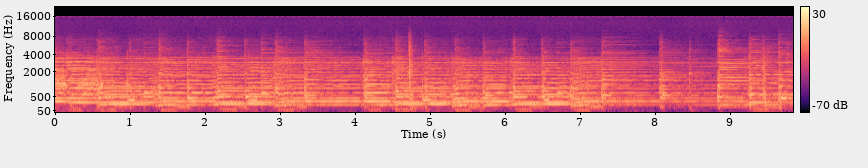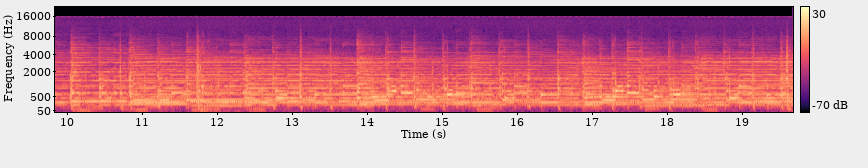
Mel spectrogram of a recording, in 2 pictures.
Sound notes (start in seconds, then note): 0.0 chicken clucking; 4.7 ax thumping; 7.1 bright acoustic music; 9.7 axes thumping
